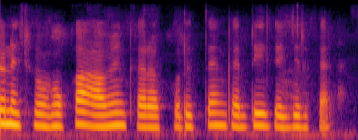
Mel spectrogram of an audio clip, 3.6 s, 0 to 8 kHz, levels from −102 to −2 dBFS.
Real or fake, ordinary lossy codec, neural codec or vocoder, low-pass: fake; none; vocoder, 44.1 kHz, 128 mel bands, Pupu-Vocoder; 7.2 kHz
